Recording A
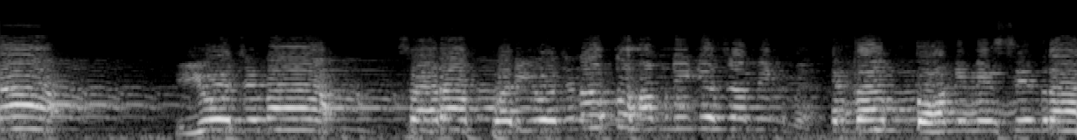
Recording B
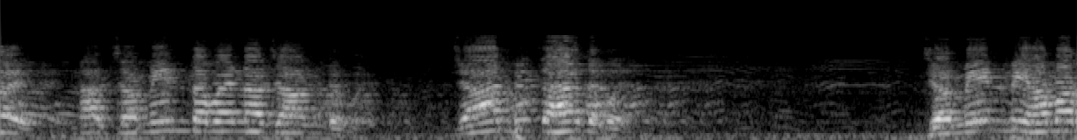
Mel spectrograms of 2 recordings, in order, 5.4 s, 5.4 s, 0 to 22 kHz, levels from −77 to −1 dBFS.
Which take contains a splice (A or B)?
A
